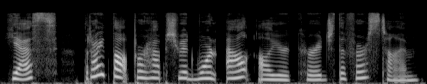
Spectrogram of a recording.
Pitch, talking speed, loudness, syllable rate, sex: 265 Hz, 210 wpm, -20 LUFS, 5.1 syllables/s, female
